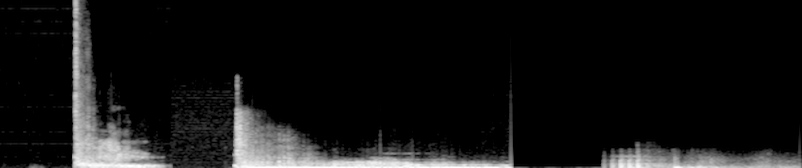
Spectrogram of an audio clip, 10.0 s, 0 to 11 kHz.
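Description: A single .50 BMG rifle shot about a second in, a sharp crack that rolls off over about a second. About three seconds in comes a second, longer and deeper boom that runs for about three seconds and cuts off suddenly. After a short silence a low rumbling noise starts.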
